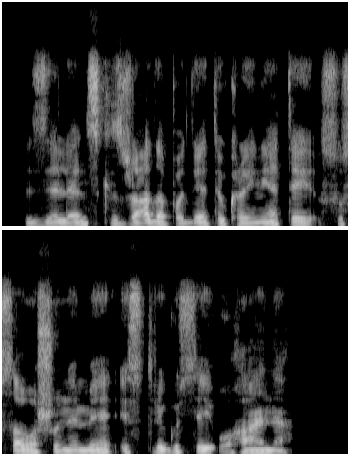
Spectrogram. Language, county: Lithuanian, Klaipėda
